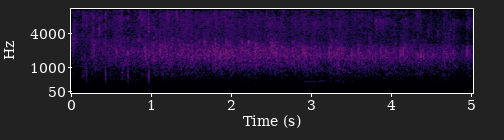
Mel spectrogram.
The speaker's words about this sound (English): I don't know about you, but that deserves God a round of applause.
